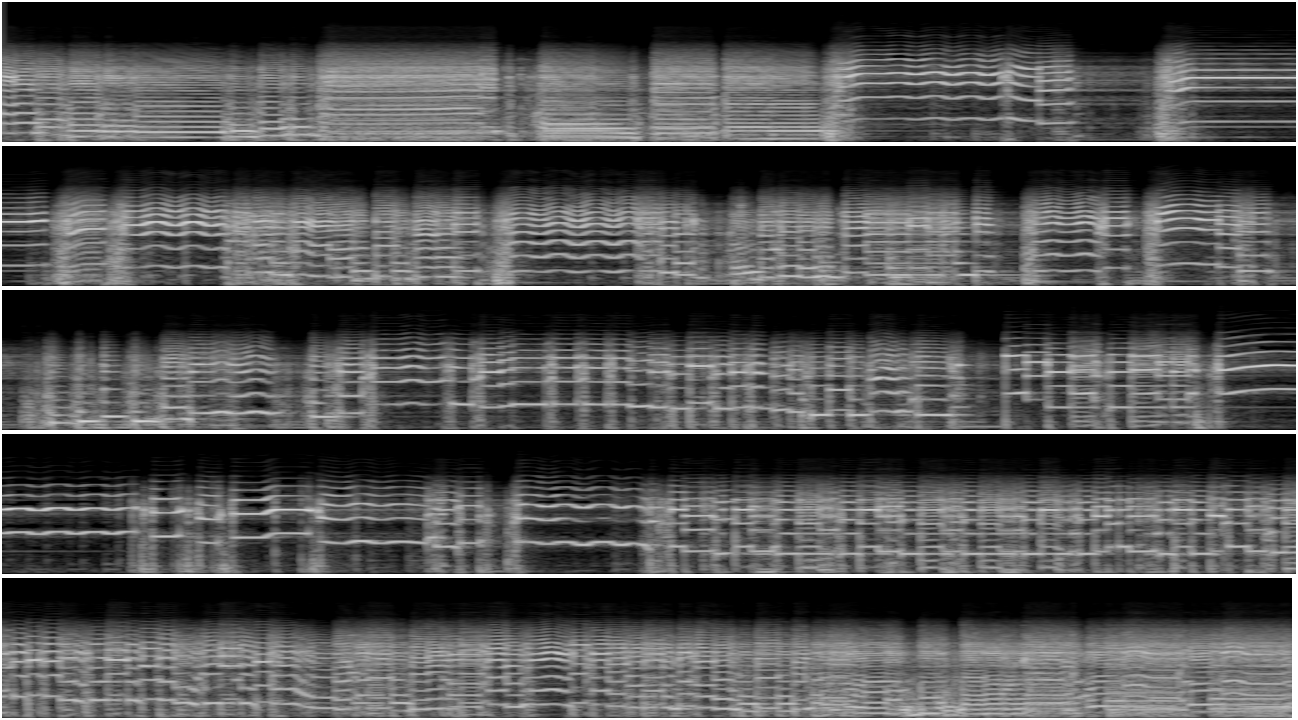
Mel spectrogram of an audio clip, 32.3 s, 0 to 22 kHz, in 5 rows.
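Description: Gibson ES-335 semi-hollow electric guitar on its bridge pickup through an overdriven amp, played as single-note lead lines full of string bends and vibrato, with a couple of brief pauses.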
